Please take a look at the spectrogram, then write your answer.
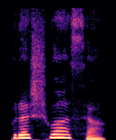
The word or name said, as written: ಪ್ರಸವಿಸು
